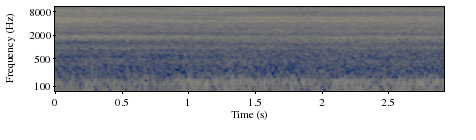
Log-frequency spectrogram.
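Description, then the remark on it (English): A steady, airy hiss of a vape with a dead battery being puffed, continuous for about three seconds with a bright, breathy texture and no talking over it. “I'm surprised that even vaped.”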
